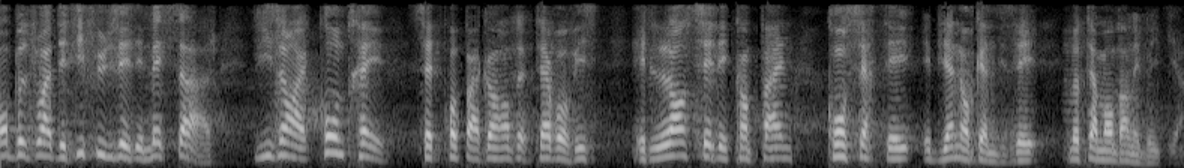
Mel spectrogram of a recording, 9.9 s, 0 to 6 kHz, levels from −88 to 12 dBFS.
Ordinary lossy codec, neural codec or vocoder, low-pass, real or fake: AAC, 24 kbps; codec, 16 kHz, 0.8 kbps, ZipCodec; 5.4 kHz; fake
